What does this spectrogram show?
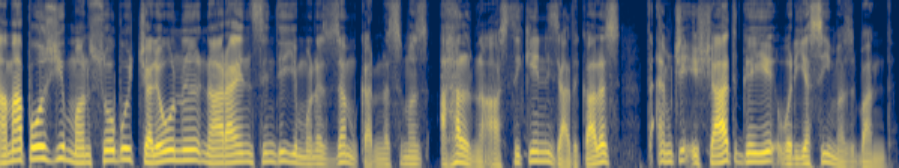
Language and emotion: Kashmiri, neutral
